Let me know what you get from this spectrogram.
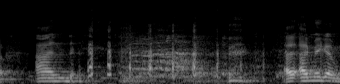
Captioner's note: laughter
